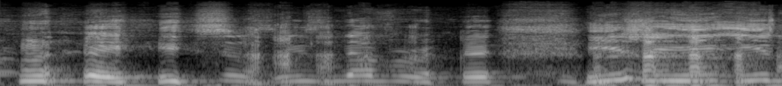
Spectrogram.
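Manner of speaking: laughing. Real, not acted. Laughing at [name] joke.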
